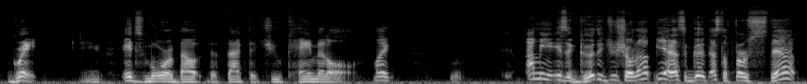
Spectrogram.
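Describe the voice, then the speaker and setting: Man, 30s, slightly husky and animated delivery, casual emphatic monologue host. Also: on the high side, no echo. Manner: casual, emphatic, repeats and restarts phrases. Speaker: video host. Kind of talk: unscripted opinion monologue.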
